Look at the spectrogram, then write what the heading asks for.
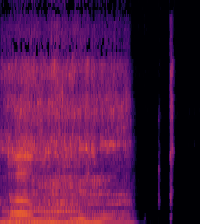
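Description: A loud vehicle roar with a low engine hum fills the first two seconds, then cuts off abruptly, leaving near silence broken by two faint clicks.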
